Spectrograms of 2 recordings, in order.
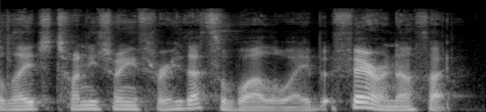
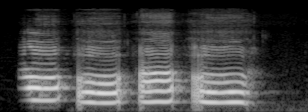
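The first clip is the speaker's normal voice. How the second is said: put-on falling cry, higher and louder; 9 dB louder than usual. Imitating the game character's weird sound every time he falls: imitating Spider-Man's weird falling yell. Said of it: "I'm gonna try and im-, imitate it".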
